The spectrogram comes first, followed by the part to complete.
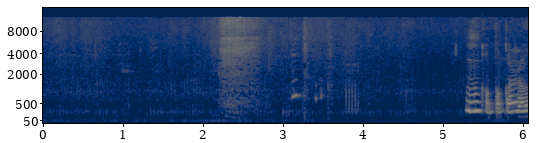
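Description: A domestic cat purring faintly close to the microphone. A short breathy rush comes about two seconds in, and a brief high little chirp a second later.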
